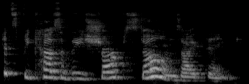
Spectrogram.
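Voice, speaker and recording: A small, earnest storybook toy bear, acted out by a woman, wondering and childlike. The voice is high and slow, with plaintive turns. It comes from a little way off in an echoey room. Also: sing-song. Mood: uneasy, puzzled. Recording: echoey room, distant microphone.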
